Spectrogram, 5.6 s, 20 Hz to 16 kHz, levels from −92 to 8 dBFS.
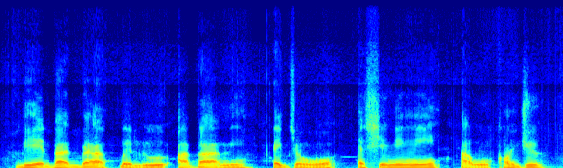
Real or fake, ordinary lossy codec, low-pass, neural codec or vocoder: fake; Opus, 32 kbps; 14.4 kHz; codec, 44.1 kHz, 2.6 kbps, SNAC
